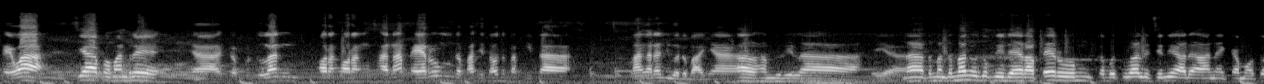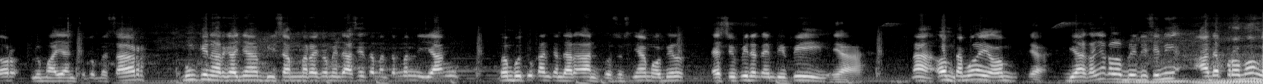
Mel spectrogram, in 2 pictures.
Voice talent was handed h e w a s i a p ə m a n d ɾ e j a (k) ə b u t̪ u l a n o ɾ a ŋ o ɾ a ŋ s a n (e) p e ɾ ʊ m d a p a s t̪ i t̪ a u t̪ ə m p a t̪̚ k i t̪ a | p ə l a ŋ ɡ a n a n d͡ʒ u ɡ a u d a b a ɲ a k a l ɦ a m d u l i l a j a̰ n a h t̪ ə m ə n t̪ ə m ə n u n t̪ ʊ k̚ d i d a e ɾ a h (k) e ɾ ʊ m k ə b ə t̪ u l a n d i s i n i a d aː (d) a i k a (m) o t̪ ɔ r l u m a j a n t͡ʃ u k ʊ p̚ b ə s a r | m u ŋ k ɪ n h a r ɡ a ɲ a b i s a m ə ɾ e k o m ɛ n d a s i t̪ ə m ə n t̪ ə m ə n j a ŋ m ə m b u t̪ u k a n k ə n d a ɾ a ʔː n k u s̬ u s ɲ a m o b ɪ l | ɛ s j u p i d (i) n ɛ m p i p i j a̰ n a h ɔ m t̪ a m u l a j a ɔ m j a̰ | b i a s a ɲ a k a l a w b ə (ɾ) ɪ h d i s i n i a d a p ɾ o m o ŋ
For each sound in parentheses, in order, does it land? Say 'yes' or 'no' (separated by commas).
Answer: yes, no, no, no, yes, no, no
